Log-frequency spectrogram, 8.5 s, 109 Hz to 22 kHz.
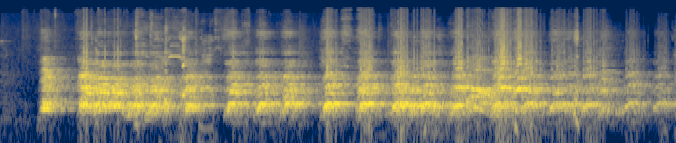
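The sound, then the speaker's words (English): A chorus of ten dogs at an animal sanctuary on Wyoming's eastern plains barks and howls at once, loud, with overlapping yelps and sustained howls forming a continuous, chaotic din. “So you'll have to adjust your levels for 10 barking dogs when we first get back there.”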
